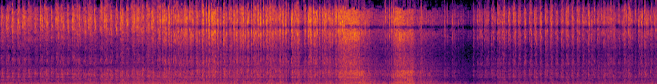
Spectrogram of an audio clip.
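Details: Off-road race car after the worn harmonic balancer, with its flattened belt grooves, was replaced to cure aggressive belt squeak. Steady deep idle with a quick rev and fall back, no chirp or squeal from the belt, smooth and even.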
